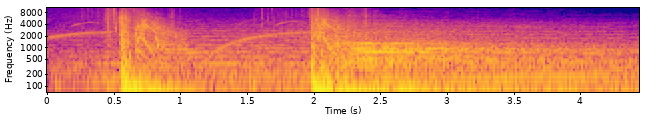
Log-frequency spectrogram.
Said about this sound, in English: fires a phaser rifle into the well.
